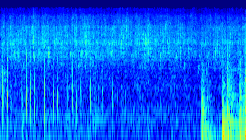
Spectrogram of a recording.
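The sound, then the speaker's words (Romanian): Water runs steadily from a tap, a bright hissing stream with scattered drips and splashes, growing louder and more turbulent toward the end as it hits the sink. “Închide apa aia odată, închide-o!”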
